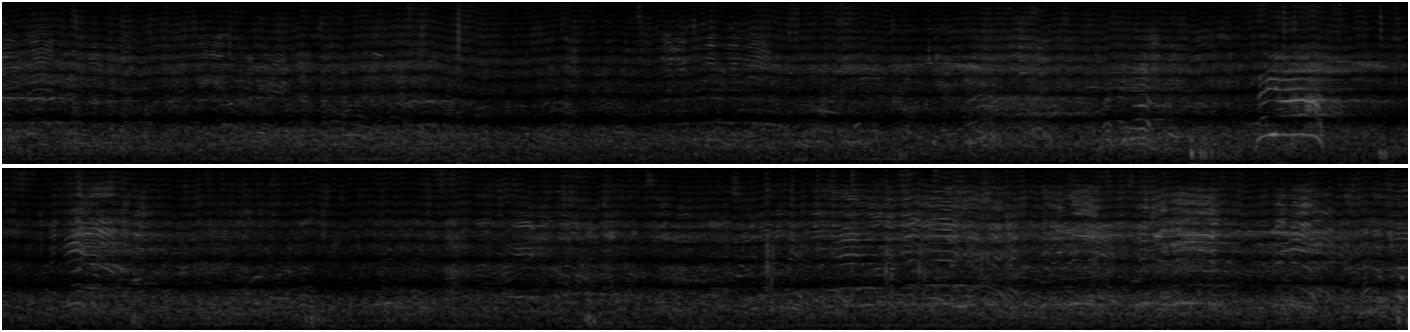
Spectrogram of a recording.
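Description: A large crowd cheers in an open-air stadium.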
